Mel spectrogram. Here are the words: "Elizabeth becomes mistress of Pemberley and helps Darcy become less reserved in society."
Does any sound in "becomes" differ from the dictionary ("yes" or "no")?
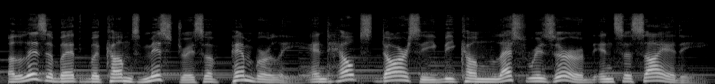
no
